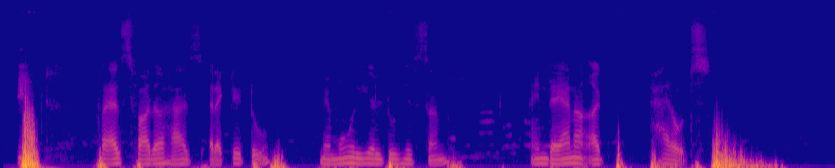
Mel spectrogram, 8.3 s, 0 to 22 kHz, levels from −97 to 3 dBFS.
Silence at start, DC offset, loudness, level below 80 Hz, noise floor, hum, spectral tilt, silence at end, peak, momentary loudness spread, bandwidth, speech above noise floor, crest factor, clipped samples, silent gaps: 0.2 s; under 0.1%; -34 LUFS; -38 dBFS; -78 dBFS; none; -11 dB/octave; 0.6 s; -4 dBFS; 22 LU; 4.7 kHz; 40 dB; 30 dB; under 0.1%; none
